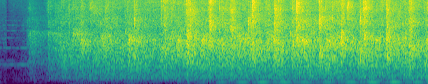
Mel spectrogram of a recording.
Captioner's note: audience clapping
